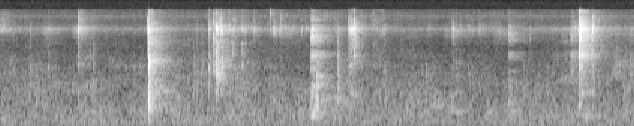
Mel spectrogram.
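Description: Close-up mouth sounds of someone chewing barbecued ribs: about six sharp, wet smacks and clicks at irregular intervals, the loudest one near the end.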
